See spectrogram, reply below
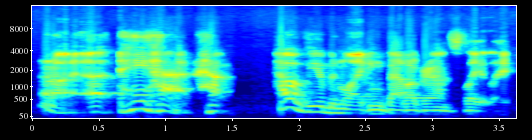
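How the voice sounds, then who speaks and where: A man chatting casually, answering in halting, evasive fragments. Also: lowish voice, huge pitch swings, fairly bright tone, lo-fi sound. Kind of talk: casual chat.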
